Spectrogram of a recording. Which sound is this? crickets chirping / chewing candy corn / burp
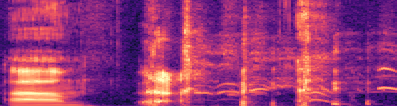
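burp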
